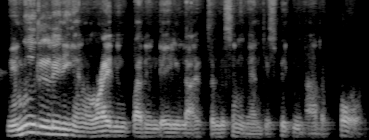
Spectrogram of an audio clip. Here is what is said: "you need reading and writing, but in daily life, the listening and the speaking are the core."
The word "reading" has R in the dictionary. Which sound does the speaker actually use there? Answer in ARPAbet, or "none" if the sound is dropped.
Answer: L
